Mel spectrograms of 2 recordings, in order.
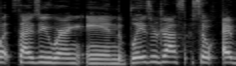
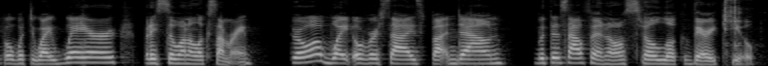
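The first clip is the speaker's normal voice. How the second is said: normal talking voice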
